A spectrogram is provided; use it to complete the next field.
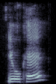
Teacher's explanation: make sure that you raise your intonation at the end of the sentence to make it a question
